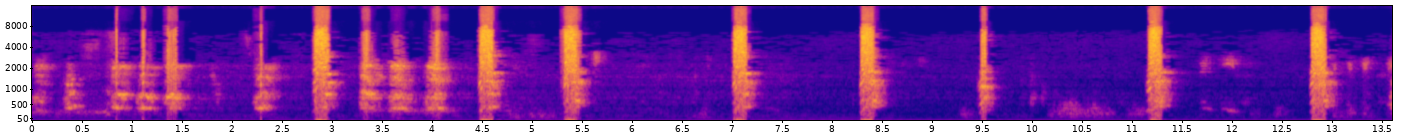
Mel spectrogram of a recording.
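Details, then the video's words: Cocker Spaniel barking indoors at videos on a screen: loud, sharp broadband barks in irregular bursts, some quick doubles and triples, then single barks every one to two seconds with quiet gaps. "Cocker Spaniel Emmy bellt nach you tube videos"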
